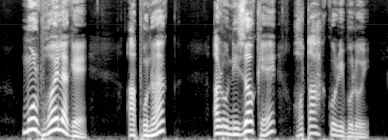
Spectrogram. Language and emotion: Assamese, fearful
